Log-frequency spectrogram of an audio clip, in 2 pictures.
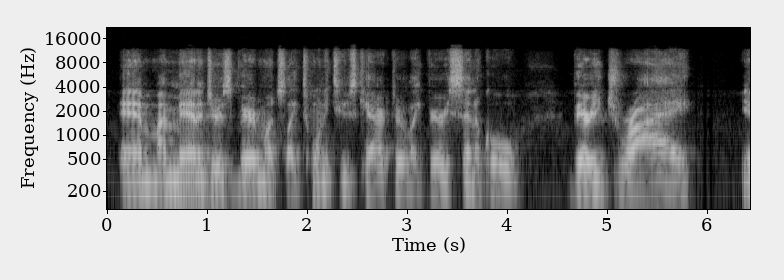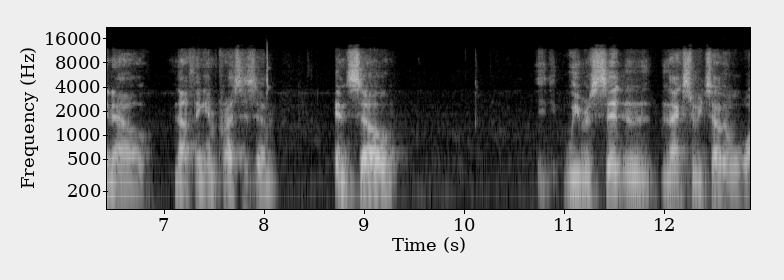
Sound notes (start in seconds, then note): none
